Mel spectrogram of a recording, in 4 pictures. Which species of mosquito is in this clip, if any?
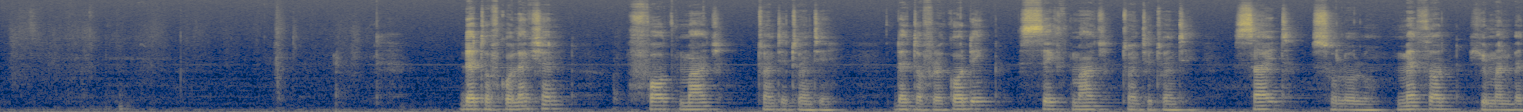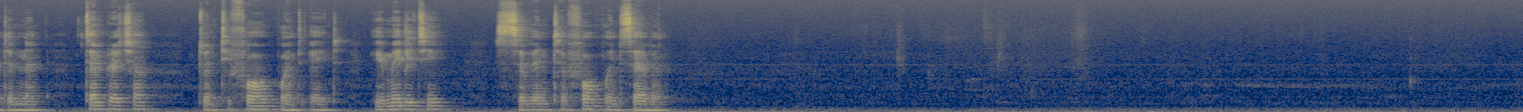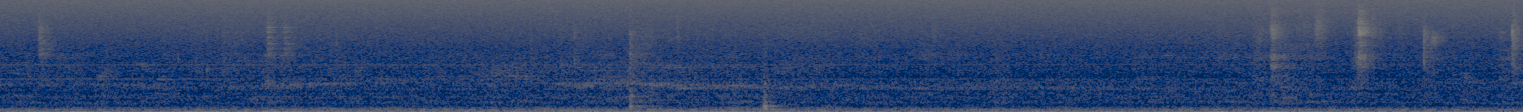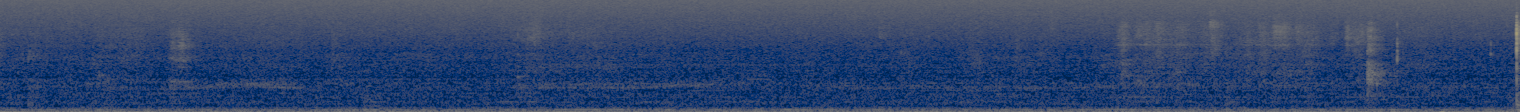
no mosquito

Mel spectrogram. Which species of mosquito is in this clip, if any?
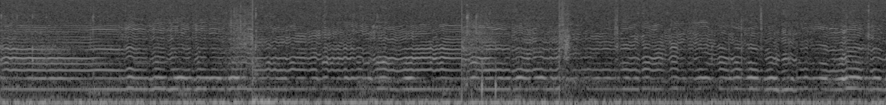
Culex quinquefasciatus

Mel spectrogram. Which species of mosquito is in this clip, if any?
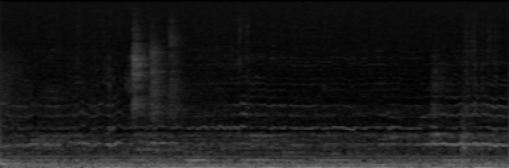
Anopheles gambiae s.l.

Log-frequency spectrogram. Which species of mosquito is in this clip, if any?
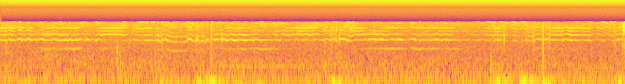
mosquito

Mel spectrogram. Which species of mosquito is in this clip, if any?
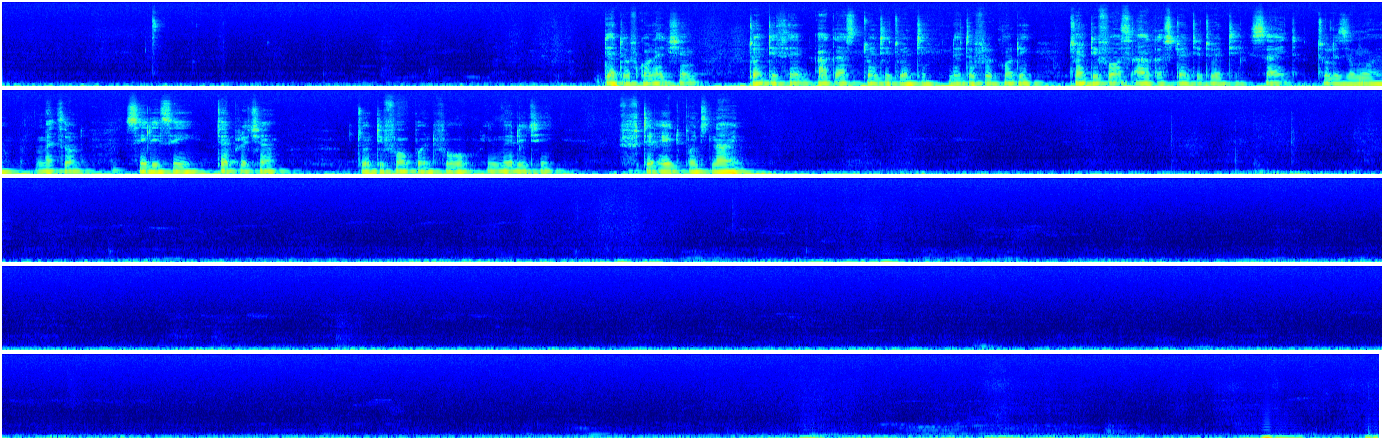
no mosquito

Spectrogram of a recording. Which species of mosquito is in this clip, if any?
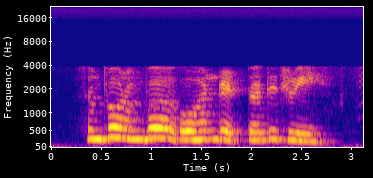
no mosquito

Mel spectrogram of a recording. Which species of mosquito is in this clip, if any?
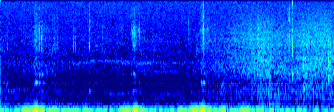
Aedes aegypti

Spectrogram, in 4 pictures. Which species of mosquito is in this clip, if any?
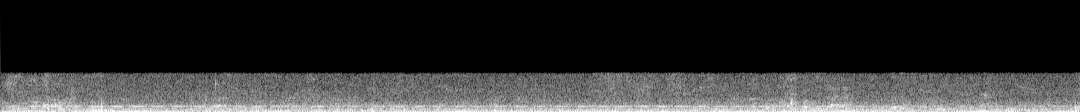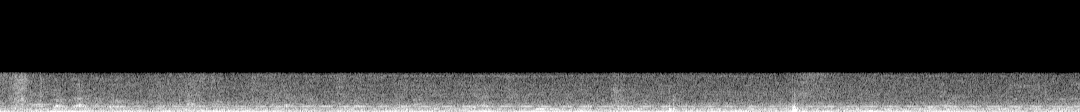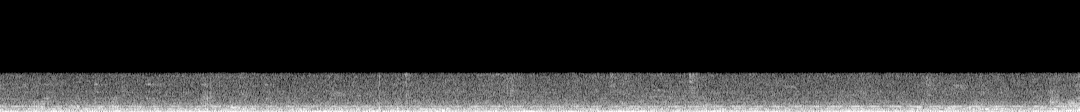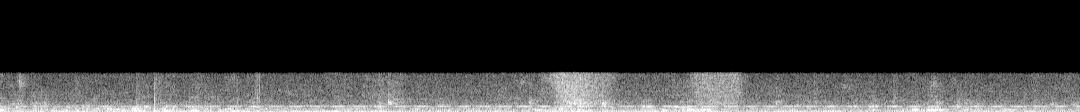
no mosquito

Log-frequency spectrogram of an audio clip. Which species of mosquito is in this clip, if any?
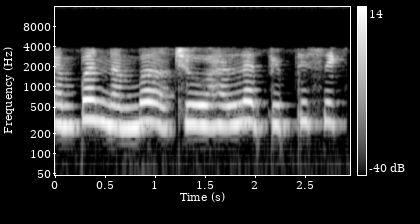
no mosquito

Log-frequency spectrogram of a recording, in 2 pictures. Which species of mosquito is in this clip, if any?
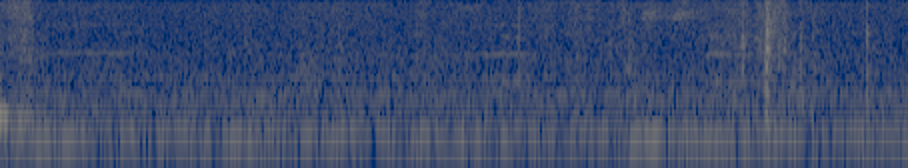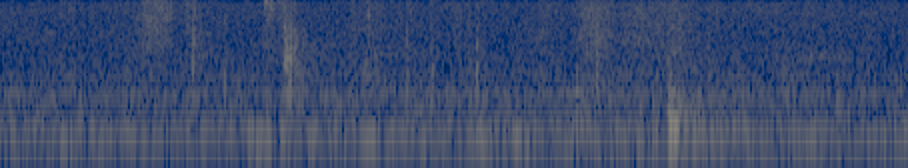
Anopheles gambiae s.s.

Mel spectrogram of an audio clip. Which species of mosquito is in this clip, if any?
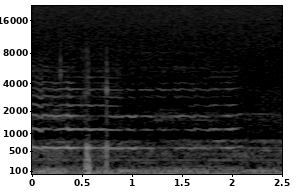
Anopheles funestus s.s.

